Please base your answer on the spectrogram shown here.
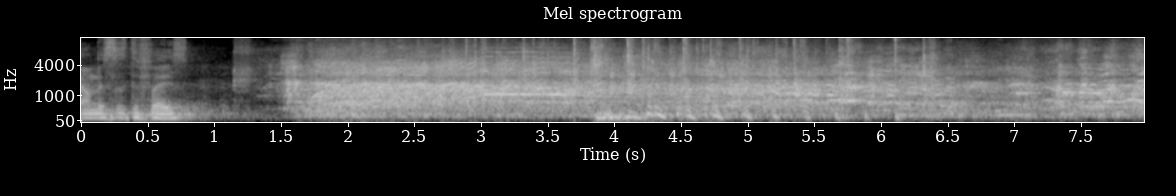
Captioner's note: audience laughing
